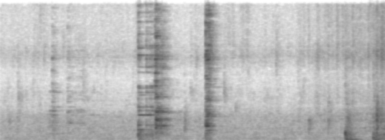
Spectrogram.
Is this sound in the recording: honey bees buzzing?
no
